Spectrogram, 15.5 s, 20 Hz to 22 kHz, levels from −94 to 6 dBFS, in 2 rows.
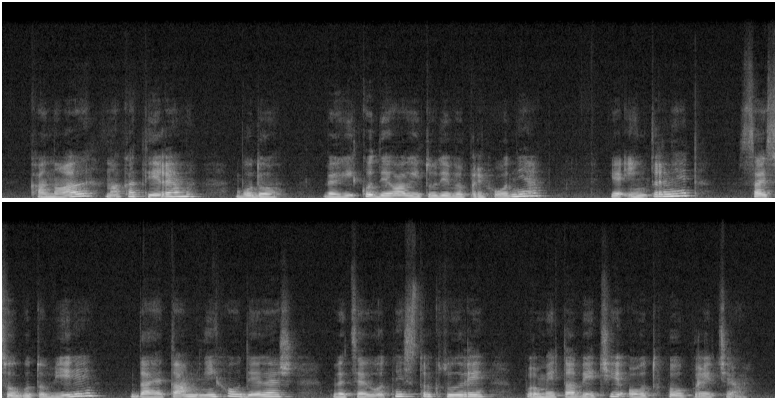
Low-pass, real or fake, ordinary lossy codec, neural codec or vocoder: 19.8 kHz; fake; none; vocoder, 44.1 kHz, 128 mel bands, Pupu-Vocoder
